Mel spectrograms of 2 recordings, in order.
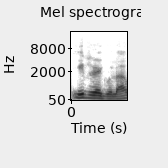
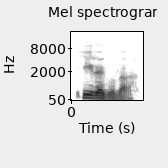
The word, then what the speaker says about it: irregular: We don't say irregular, we say irregular.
